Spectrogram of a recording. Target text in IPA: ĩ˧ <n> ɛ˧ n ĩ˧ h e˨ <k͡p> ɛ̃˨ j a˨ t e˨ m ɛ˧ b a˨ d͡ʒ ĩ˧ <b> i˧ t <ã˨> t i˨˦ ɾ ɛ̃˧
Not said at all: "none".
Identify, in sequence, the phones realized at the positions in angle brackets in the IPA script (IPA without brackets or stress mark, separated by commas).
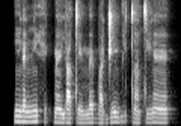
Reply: ɾ, k͡p, b, ã˨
